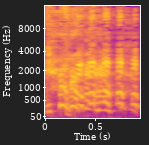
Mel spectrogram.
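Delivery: high, loud laughing burst; loud burst of laughter. Real, not acted. Loud laugh during story. (tawa keras melengking)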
